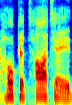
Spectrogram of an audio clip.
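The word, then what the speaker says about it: Hocotate: Sadly, perhaps back on Hawkate or Hocatate, that's apparently how you you're supposed to pronounce it.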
